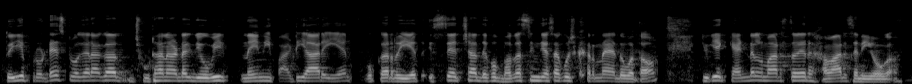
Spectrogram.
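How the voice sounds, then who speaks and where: A man's voice: a little high, steady tone, fairly quick, fairly bright tone, a little hiss or hum. A man with an Indian accent giving a casual vocabulary lesson, chatty with jokey asides and some stumbles over long words. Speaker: exam English teacher.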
